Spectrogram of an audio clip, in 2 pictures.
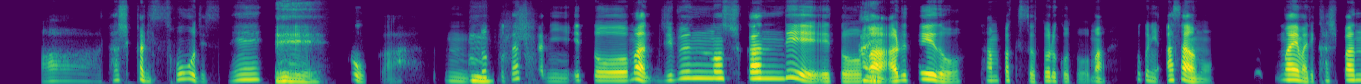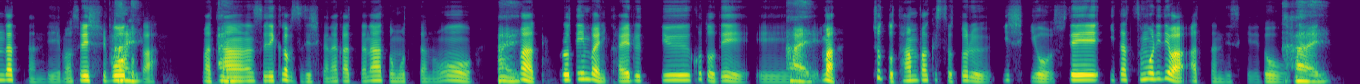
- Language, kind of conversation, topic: Japanese, advice, トレーニングの効果が出ず停滞して落ち込んでいるとき、どうすればよいですか？
- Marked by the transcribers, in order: tapping; other background noise; in English: "プロテインバー"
